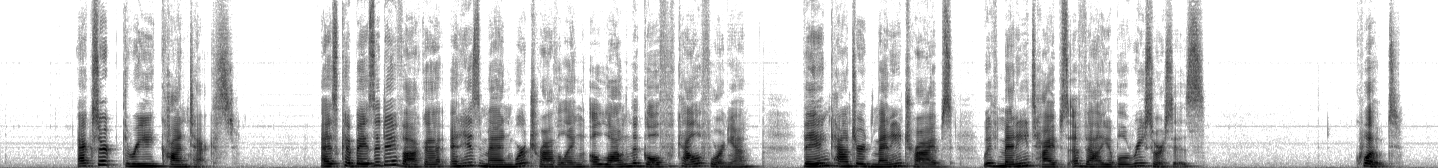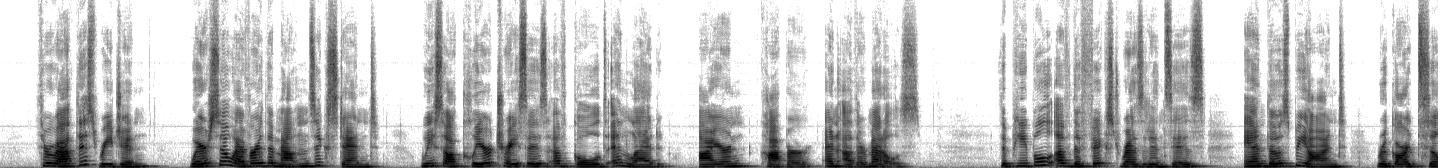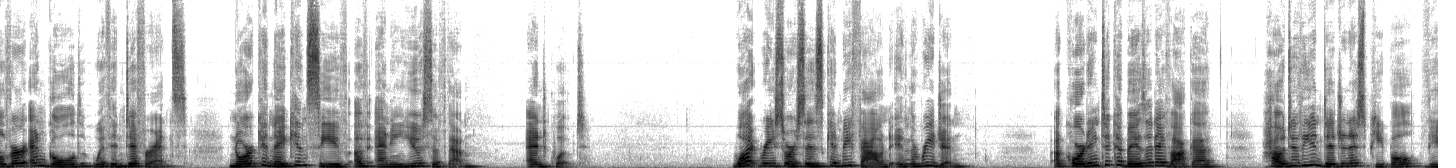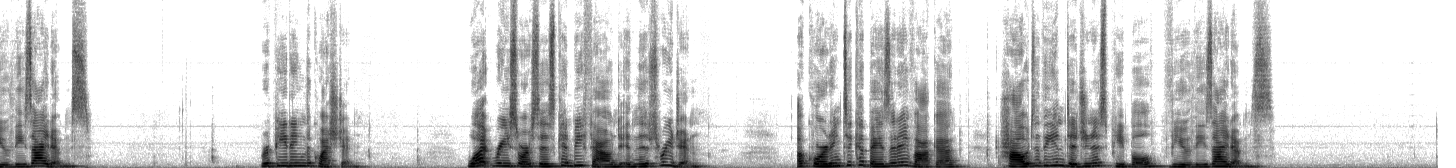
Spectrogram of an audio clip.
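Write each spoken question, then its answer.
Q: According to Cabeza de Vaca, how do the indigenous people view these items?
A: With indifference; they see no use for them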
